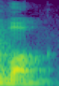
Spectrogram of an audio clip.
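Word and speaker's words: walk: एल यहां पे silent है। वॉक।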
